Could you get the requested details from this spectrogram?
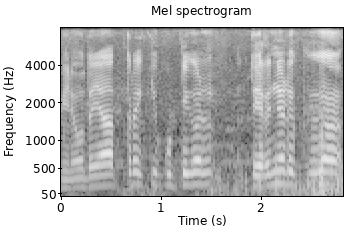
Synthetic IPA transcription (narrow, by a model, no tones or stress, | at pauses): ʋino̞ːd̪ɐjaːt̪rɐkʲːɨkuʈːiɣɐɭt̪irɐɲːe̞ɽukːuɣɐ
